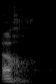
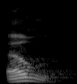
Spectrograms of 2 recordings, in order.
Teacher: What's the difference? Kha has hams, so it becomes kh. But in the same makhraj, if you remove the air, it becomes gh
